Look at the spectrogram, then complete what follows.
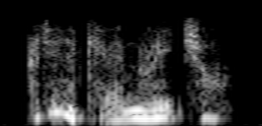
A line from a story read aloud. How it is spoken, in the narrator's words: he said quietly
